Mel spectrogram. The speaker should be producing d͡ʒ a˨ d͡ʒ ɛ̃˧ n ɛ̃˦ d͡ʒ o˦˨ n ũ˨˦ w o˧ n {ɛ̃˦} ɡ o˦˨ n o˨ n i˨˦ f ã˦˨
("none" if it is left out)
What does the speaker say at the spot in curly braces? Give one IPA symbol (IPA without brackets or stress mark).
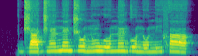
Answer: ɛ̃˦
